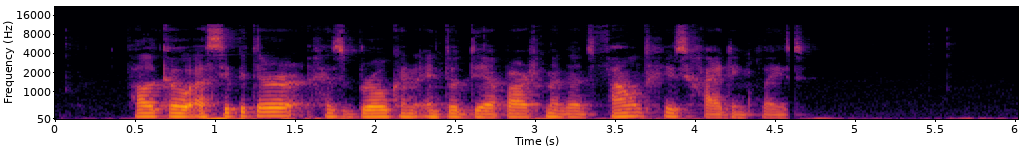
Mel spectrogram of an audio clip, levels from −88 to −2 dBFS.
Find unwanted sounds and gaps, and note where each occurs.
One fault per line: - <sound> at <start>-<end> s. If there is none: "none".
- dropout at 4.6-4.6 s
